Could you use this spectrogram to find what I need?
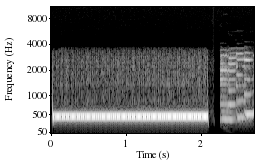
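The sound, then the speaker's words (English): A single steady, mid-pitched ring tone of an outgoing phone call to the Top Dogs detective agency holds for about two seconds, then cuts off as its recorded answering message begins to speak. “Unfortunately, though, when I called them, they were out.”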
